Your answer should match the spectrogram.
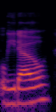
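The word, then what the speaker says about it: Lido: you know it's great it's fantastic uh the Leo deck spelled l i d o but pronounced Leo that's the deck where the B pool is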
